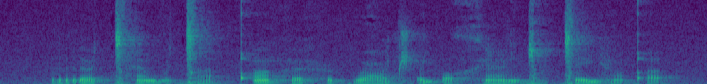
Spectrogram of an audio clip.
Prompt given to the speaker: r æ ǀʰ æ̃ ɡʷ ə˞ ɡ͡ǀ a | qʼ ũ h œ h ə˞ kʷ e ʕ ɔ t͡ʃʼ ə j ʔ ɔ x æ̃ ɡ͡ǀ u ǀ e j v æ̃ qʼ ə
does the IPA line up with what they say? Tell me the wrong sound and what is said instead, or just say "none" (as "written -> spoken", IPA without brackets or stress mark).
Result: æ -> œ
